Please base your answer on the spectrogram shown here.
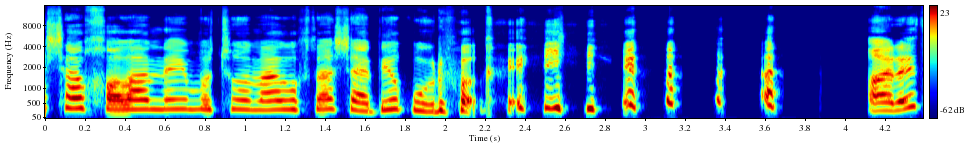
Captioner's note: laughs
